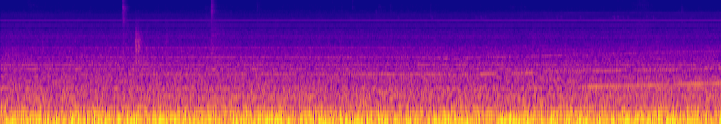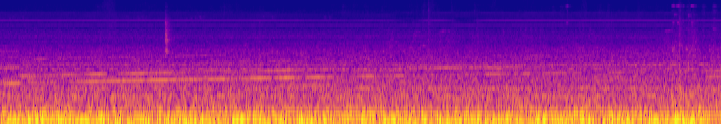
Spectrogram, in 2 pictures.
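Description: Electric passenger train running, heard from inside the carriage: a steady low rumble with a faint whine slowly rising in pitch through the middle, and a few light clicks.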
